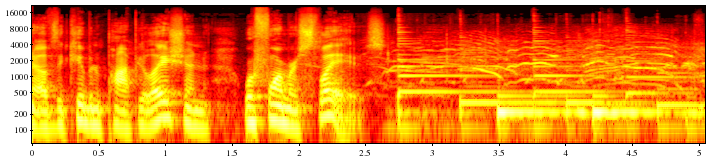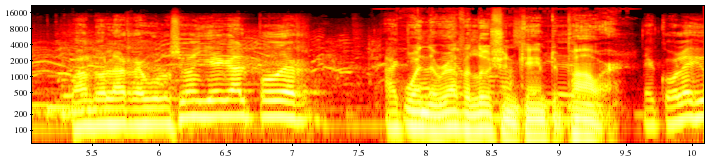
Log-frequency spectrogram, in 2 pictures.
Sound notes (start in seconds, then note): 5.7 speaking in Spanish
